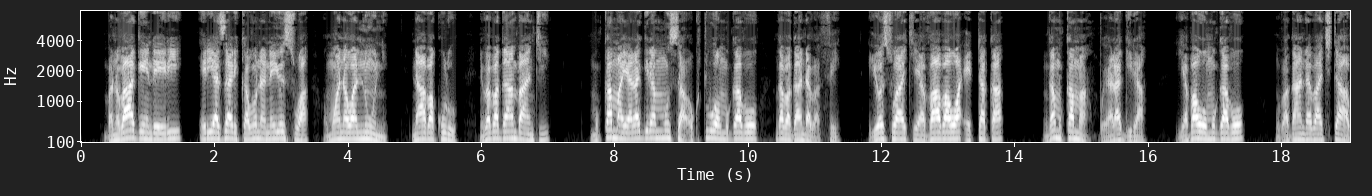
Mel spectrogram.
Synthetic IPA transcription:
βano̞βaːɡe̞ːnde̞ːɾi | e̞ɾjazalikaβo̞nane̞jo̞suwa | omwaːnawanːuːni | naβakulu | neβaβaɡaːmbaːnti | mukamajalaɡiɾamumusaoku̥tuːwo̞ːmuɡaβo̞ | ŋɡaβaɡaːndaβa̰fːe̞ | jo̞swacejavaːβawaʔe̞tːaka | ŋɡamukama̰βwḛjalaɡiɾa | jaβawo̞ːmuɡaβo̞ | muβaɡaːndaβaci̥taːβo

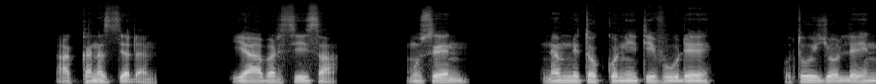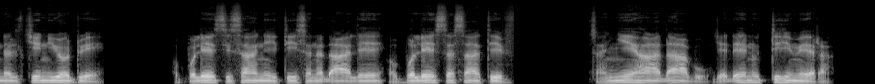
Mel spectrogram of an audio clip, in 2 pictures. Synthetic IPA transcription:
ʔɐ̰kːɐnɐsd͡ʒɛᶑɐ̰n | jaːbɐɾsiːsa̰ː | mʊse̞ːnː | ɐmnɪt̪ɔkːɔniːt̪iːfuːᶑe̞ː | ʔʊt̪uːɪd͡ʒo̞ːlːe̞ːhɪnd̪ɐlt͡ʃiːnjo̞ːd̪ʊʔɛ | ʔɔbːɔle̞ːsːɪsaːniːt̪iːsɐnɐᶑaːle̞ːʔɔ̰bːɔle̞ːsːɐsaːt̪iːf | sɐ̰ɲːiːhaːᶑaːbʊd͡ʒɛᶑe̞ːnʊt̪ːɪhɪme̞ːɾɐ̰

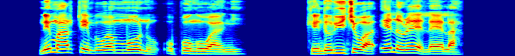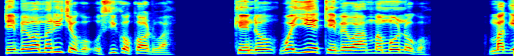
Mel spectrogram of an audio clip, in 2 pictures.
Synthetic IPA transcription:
nɪmartɪmbɛwamono̰ʔopoŋowaŋi | kendoɾit͡ʃowaʔeloɾɛlɛla | tɪmbɛwamaɾit͡ʃoɡɔʔosikokɔdwa | kendowajetɪmbɛwamamonoɡɔ̰ | ma

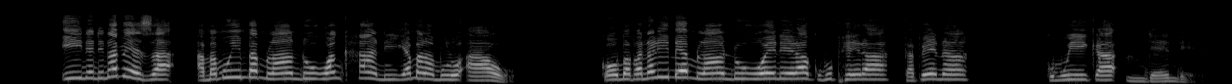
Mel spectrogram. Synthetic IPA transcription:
inɛndinapɛza | amamuimbam̩landuwaŋkʰanijamalamulɔʔaːwɔ | kɔmap̬analiɓɛm̩landuwɔjɛnɛɾakumupʰɛɾakapɛna | kumujikam̩dɛːndɛ̰

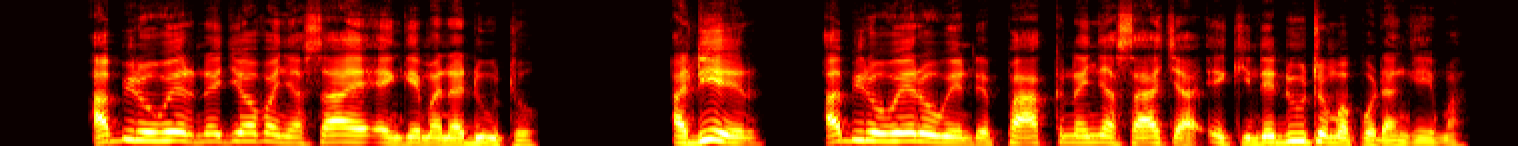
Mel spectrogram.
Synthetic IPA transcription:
abiɾoweɾnɛd͡ʒɛhɔvaɲasajɛɛŋɡɪmanaduto | adieɾ | abiɾoweɾowendepaknɛɲasat͡ʃaʔekindedutomapodaŋɡɪ̰ma̰

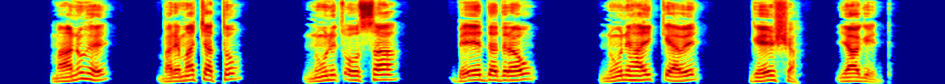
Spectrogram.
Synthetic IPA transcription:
maːnʊhɛ | bɐɾɛmɐt͡ʃːɐt̪ːɔ | nuːnɪt͡sʼo̞ːsːaː | bɛʔe̞ːd̪ːɐd̪ɪɾɐw | nuːnɪɦɐjkʼːɪjaːwɛ | ɡe̞ːʃːɐ̰ | jaːɡe̞̰ːd̪ːɐ̥

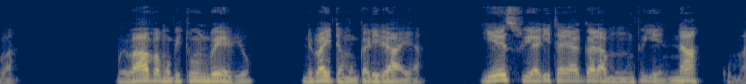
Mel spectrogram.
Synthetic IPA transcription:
βa | bwe̞βavamuβituːndwe̞ːβjo̞ | neβajitamuɡaliɾaːja | je̞sujalitajaɡalamuːntuje̞nːa | kuma̰

